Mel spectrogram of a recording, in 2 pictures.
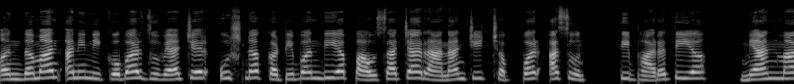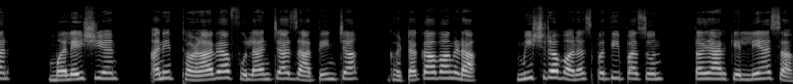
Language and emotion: Goan Konkani, neutral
